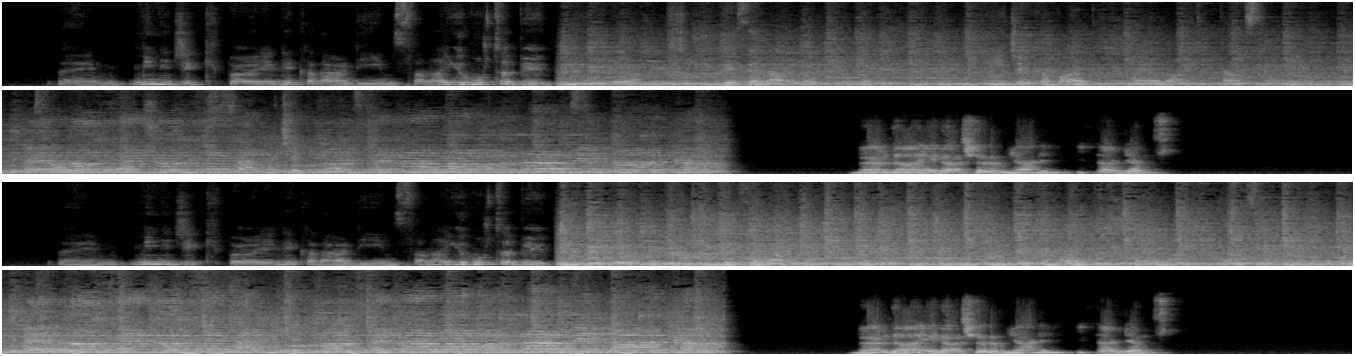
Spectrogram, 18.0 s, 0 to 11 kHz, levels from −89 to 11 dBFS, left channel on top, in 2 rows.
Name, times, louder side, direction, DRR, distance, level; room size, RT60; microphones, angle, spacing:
voice 1, 0.4-5.8 6.6-8.7 9.3-13.0, left 1 dB, 65° left, 1.7 m, -30 dB
sound 1, 3.7-13.8, right 5 dB, 75° right, 0.6 m, -23 dB
voice 2, 14.7-16.8, right 1 dB, 10° right, 0.8 m, -23 dB
4.1 x 3.0 x 3.0 m
head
